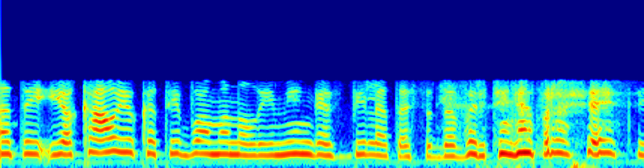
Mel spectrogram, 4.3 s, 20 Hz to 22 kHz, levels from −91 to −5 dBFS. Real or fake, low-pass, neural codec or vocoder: real; 3.6 kHz; none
